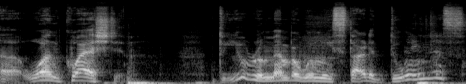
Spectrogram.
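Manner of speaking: put-on Russian accent. Speaker voices the tea shop owner asking a question as someone walks out, Russian accent. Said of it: "He speaks with a Russian accent".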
